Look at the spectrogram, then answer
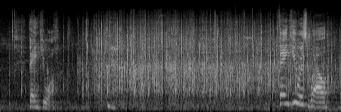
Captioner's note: applause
